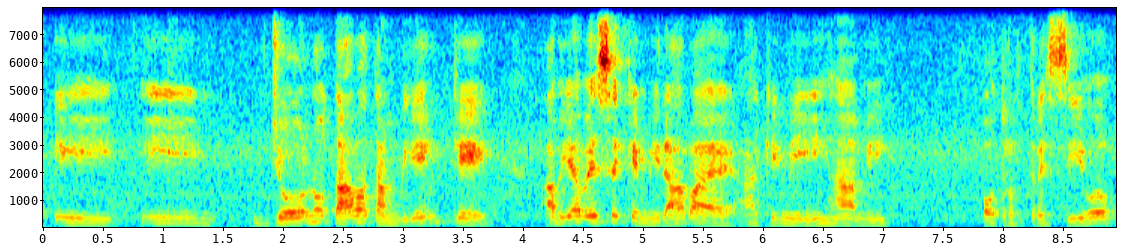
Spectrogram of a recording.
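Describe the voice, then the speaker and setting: A woman's fairly low voice, very slow and fairly even in intonation, with long, frequent pauses, audible room echo and noticeable background noise. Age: 60s. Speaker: testimony giver, faith healing survivor. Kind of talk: testimony. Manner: halting, many fillers and repetitions.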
